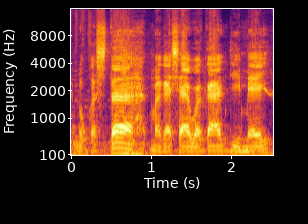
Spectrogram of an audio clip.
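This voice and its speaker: A man's voice: fairly low pitch, steady tone, normal speed, over music, close to an everyday voice. A man playing a blunt, argumentative older uncle in an Ilocano audio drama, with a Filipino accent. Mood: inquiring. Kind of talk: radio drama acting.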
